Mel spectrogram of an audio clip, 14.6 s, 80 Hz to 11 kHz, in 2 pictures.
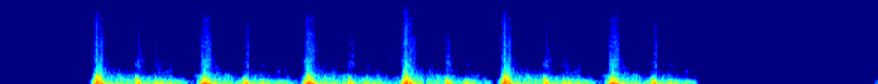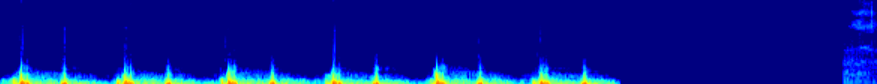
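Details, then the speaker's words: Normal heart sounds S1 and S2, regular low thumps at about 69 a minute; S1 from closure of the tricuspid and mitral valves, S2 from closure of the aortic and pulmonary valves. "So S1 due to closure of triricuspid and mital walls. S2 due to closure of aotic and pulmoni walls."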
